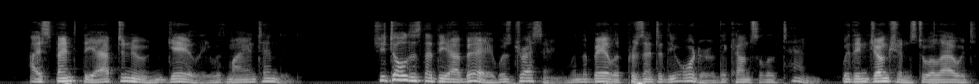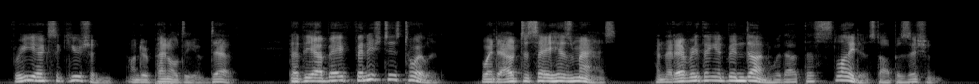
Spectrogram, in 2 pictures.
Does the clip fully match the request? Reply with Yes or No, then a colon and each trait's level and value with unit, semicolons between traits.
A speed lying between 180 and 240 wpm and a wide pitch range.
Yes: average, 185 wpm; wide, 6.8 semitones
